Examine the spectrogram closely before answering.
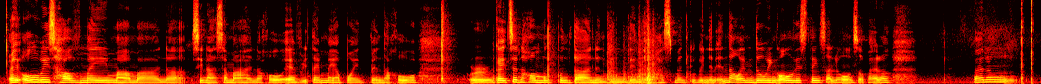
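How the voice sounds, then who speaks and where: A woman's fairly high voice at a moderate pace with ordinary pitch variation, amid noticeable background noise. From Philippines. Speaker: vlogger, international student. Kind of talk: personal vlog.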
